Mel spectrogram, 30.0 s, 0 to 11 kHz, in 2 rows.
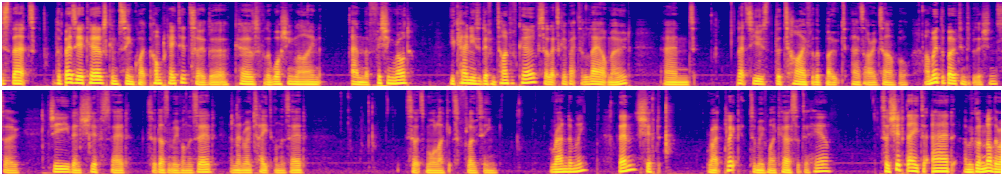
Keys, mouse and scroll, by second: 1.8-3.2 drag, 3.2-4.6 middle drag, 4.6 click, 5.3-8.8 middle drag, 8.8 click, 9.6 scroll down 1, 10.7-13.9 middle drag, 13.7 scroll up 2, 13.9 click, 15.8 g, 18.0 click, 18.6 r, 20.2 click, 20.6-24.8 middle drag, 21.4-21.8 scroll down 2, 23.6 scroll up 2, 27.6-29.9 middle drag.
